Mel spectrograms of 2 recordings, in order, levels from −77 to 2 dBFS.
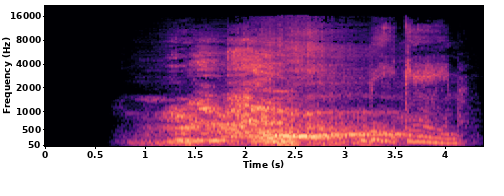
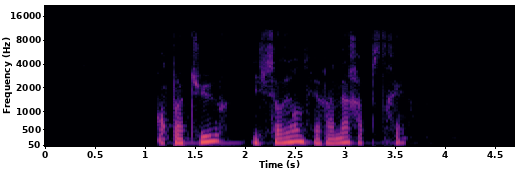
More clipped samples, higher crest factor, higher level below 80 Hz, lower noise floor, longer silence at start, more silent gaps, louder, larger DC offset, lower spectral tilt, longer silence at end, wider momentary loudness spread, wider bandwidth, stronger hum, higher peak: neither; second, 14 dB vs 20 dB; first, -34 dBFS vs -68 dBFS; second, -34 dBFS vs under -90 dBFS; second, 0.85 s vs 1.1 s; neither; first, -12 LUFS vs -35 LUFS; neither; second, -4.5 dB/octave vs -7 dB/octave; second, 0.2 s vs 1.1 s; about the same, 12 LU vs 14 LU; first, 17 kHz vs 11.5 kHz; neither; first, 0 dBFS vs -18 dBFS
